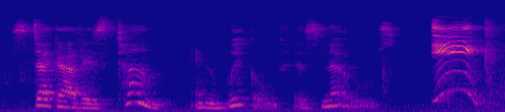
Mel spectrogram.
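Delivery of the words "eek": very high, loud squeal; frightened shout. A narrator's reading. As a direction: shriek as if startled by a mouse. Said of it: "shouted the elephant".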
